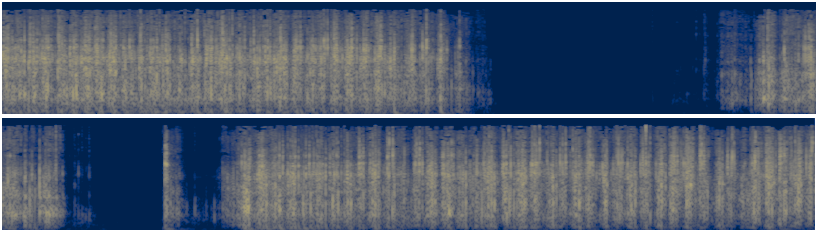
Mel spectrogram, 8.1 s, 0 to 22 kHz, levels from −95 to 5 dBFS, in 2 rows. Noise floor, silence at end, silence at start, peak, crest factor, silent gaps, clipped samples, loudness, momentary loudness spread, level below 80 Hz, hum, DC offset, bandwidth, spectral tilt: under -90 dBFS; 0 s; 0 s; -4 dBFS; 24 dB; none; under 0.1%; -25 LUFS; 9 LU; -68 dBFS; none; under 0.1%; 17 kHz; 1.5 dB/octave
